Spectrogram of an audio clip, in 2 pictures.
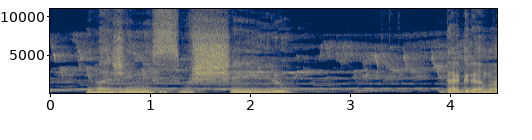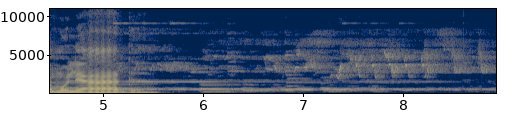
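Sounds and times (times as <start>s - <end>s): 
birds singing: 0.0s - 8.9s
speech: 0.4s - 2.6s, 3.9s - 5.6s.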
